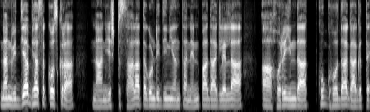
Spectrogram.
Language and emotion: Kannada, sad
